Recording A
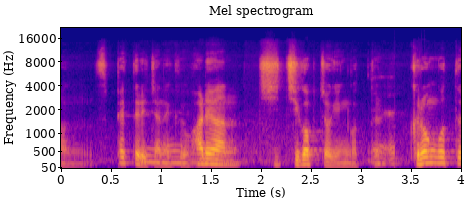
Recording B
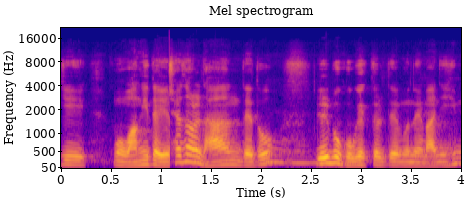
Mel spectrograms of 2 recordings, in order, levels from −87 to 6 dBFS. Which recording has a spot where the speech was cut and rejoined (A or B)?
B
